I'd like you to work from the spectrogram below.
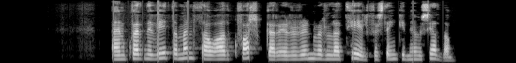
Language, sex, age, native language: Icelandic, female, 30-39, Icelandic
